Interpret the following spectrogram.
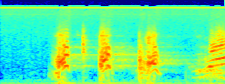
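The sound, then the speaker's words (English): A puppy named Rags barks in a quick run of four or five high, yappy barks, fairly loud, with the last one rising into a whiny yip. No voices. “He's not a dog, Mother. He's only a puppy.”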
